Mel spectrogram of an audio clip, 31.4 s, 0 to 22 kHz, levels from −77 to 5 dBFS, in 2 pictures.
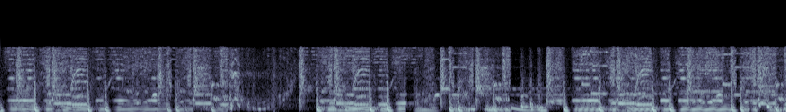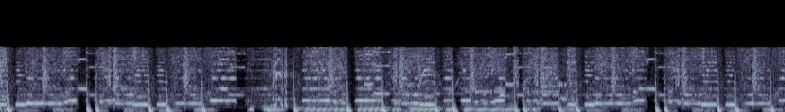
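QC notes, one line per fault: Throughout: noise suppressor applied to music or sounds. A speech-tuned suppressor treats steady sound as noise, so level swings by about 5 dB within the narrowband, 4 kHz-limited call audio.
1.83–3.85 s, 4.79–6.28 s, 8.13–8.31 s, 18.78–19.27 s, 20.8–20.99 s, 28.18–28.38 s, 29.13–29.68 s, 30.16–31.32 s: sound cut by the noise suppressor. Held or decaying sound is judged as noise and pulled down by about 5 to 10 dB, so it sinks or its tail is shortened.
5.46–5.56 s: comfort noise in place of the background. For 100 ms the quiet background, about 27 dB below loud passages, turns flat and featureless, likely synthetic fill from discontinuous transmission.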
